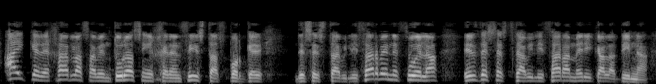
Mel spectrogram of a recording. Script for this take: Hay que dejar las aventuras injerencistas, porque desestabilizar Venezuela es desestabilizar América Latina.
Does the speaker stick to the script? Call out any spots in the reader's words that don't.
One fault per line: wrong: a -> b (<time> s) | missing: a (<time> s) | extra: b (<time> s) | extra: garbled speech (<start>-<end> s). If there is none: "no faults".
no faults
